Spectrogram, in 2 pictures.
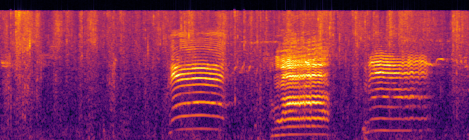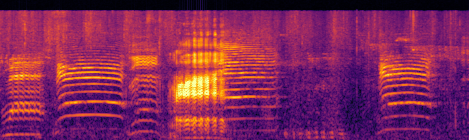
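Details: Evening on a County Kilkenny farm, Ireland: Zwartbles sheep settling after feeding as a lamb calls and a ewe answers; a dense run of eight wavering bleats, mixed high and low voices, one loud harsh cry near the end.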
